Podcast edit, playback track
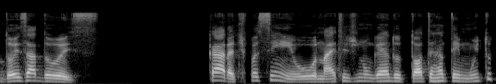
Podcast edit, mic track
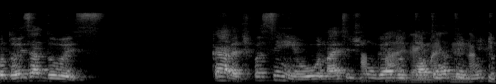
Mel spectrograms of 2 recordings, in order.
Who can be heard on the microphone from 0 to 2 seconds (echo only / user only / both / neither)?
echo only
